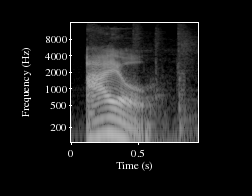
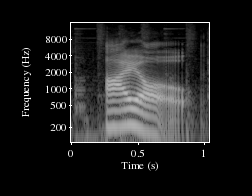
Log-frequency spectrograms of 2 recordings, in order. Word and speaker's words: aisle: spelled so strangely right we don't pronounce the S the S is silent that's true Isle so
